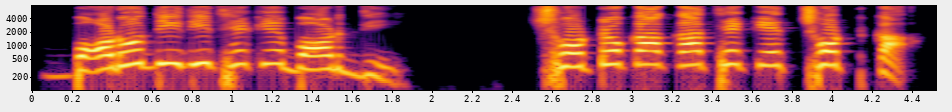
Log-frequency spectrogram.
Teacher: শব্দের মধ্যে পাশাপাশি একই ব্যঞ্জন ধ্বনি থাকলে উচ্চারণে একটা লোপ পাবে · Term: সমক্ষর লোপ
